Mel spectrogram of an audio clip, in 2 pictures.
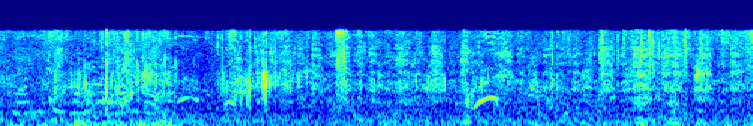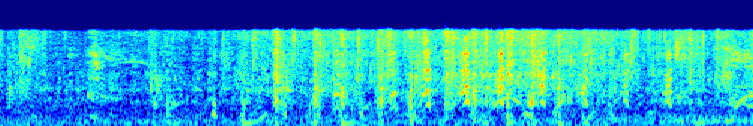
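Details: Dogs by the lake at Lida Nature Reserve on a summer day: short arching yelps and whines recur through the recording, the densest stretch coming near the end, while people speak Swedish nearby over rustling outdoor noise.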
